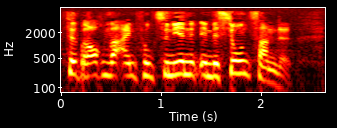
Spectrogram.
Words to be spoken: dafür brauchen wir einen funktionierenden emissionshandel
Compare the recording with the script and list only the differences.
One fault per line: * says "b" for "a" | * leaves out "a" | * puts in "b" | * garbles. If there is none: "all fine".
all fine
